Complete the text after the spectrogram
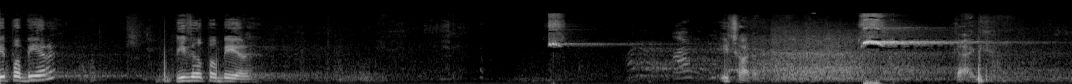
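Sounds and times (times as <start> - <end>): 
speech: 0.0 - 0.7, 1.3 - 2.7, 7.2 - 7.8, 9.6 - 10.0
small whistle being blown: 5.4 - 6.3, 8.6 - 10.3
laughter: 7.2 - 10.4.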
